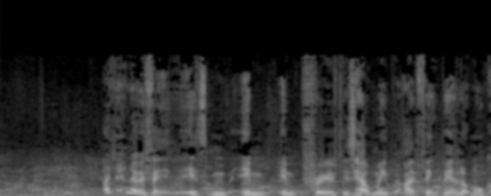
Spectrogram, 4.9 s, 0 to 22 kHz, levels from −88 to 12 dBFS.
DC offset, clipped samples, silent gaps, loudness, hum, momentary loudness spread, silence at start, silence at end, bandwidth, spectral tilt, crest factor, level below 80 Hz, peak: under 0.1%; under 0.1%; none; -22 LUFS; none; 15 LU; 0 s; 0 s; 16 kHz; -4 dB/octave; 18 dB; -46 dBFS; -6 dBFS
